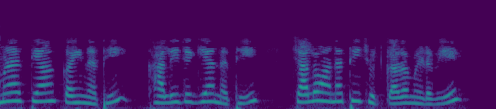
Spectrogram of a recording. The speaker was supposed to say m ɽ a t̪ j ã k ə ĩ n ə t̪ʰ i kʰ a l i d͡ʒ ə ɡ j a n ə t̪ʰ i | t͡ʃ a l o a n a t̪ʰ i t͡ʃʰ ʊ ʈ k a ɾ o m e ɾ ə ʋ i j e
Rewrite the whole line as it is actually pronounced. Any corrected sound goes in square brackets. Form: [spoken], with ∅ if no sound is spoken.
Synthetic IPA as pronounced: m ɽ a t̪ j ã k ə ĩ n ə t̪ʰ i kʰ a l i d͡ʒ ə ɡ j a n ə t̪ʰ i | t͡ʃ a l o a n a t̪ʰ i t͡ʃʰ ʊ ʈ k a ɾ o m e [ɭ] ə ʋ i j e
